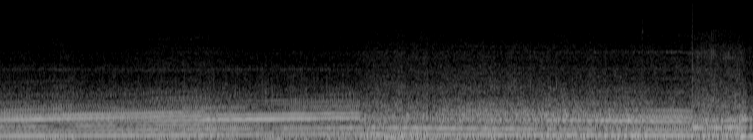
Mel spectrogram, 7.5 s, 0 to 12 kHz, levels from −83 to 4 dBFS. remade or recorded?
recorded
